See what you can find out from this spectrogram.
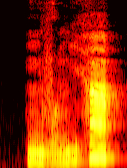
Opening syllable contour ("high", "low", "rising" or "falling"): low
